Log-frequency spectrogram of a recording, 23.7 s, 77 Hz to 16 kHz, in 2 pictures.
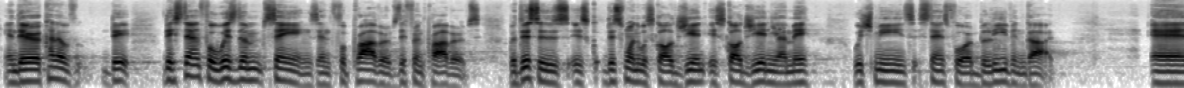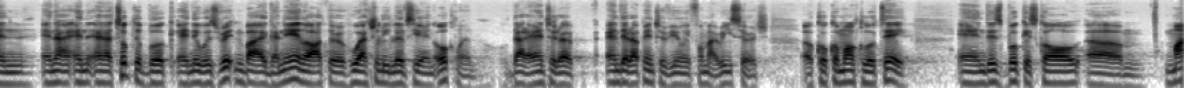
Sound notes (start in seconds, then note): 7.0 speaks foreign language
